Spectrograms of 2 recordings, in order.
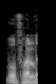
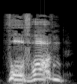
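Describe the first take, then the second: First: Said in the usual way. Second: High, loud echo of the question; exasperated shriek; outraged shout. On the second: A narrator's reading. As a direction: yell it back in disbelief. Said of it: "schrie Onkel Depp".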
